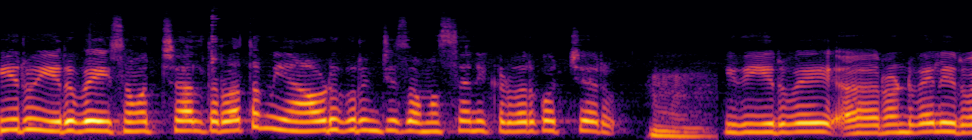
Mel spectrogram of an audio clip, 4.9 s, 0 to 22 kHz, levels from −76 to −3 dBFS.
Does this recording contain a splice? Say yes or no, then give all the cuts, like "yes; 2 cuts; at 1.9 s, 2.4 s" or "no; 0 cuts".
no; 0 cuts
